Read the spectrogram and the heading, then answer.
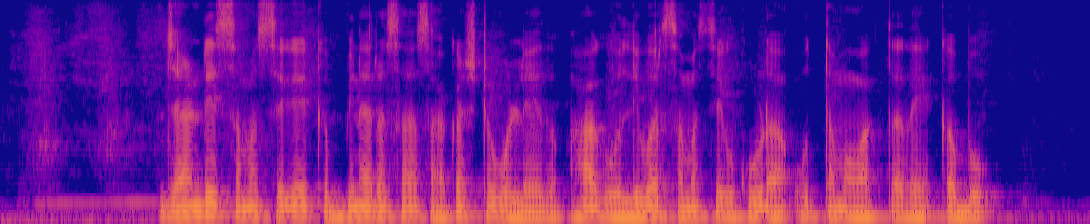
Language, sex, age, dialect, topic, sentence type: Kannada, male, 18-24, Mysore Kannada, agriculture, statement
